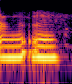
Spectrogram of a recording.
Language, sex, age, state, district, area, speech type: Bodo, female, 30-45, Assam, Udalguri, urban, conversation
